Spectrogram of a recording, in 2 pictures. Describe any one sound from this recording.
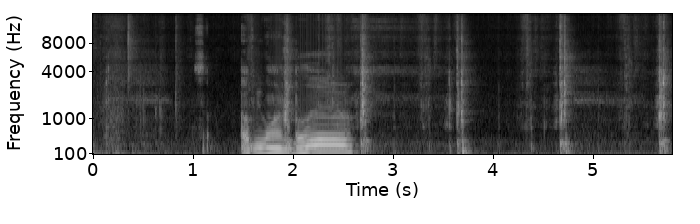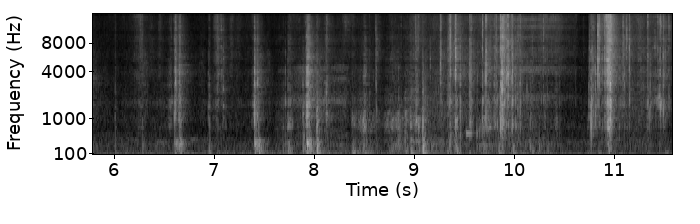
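Trading cards flick and slide against one another.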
